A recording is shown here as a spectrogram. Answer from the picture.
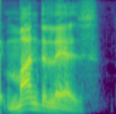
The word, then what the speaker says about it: Mondelez: Mondelez.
